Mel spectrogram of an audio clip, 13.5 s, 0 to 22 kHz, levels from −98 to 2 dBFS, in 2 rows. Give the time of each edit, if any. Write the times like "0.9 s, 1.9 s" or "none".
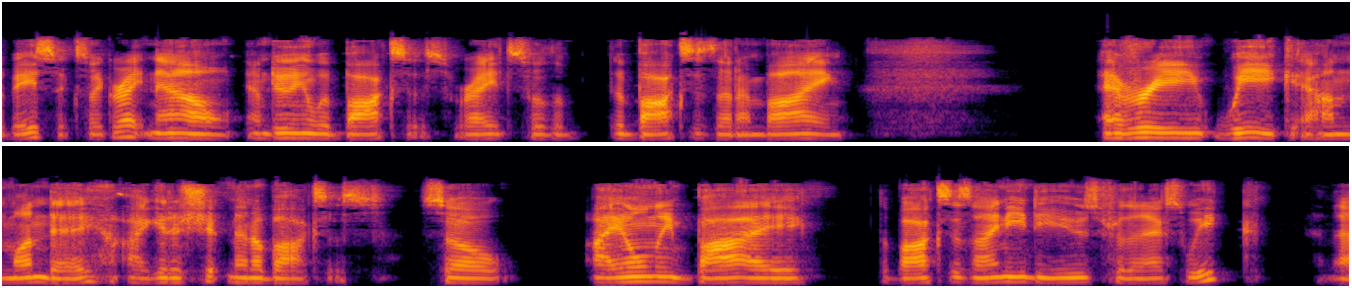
1.2 s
